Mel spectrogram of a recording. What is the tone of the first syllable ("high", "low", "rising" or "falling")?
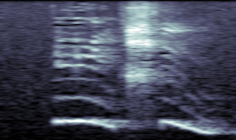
falling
